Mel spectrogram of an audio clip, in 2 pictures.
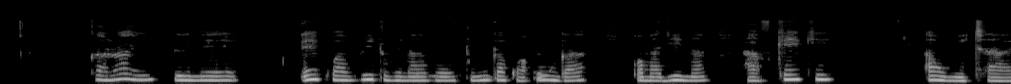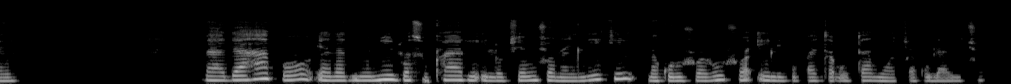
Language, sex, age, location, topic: Swahili, female, 36-49, Mombasa, agriculture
